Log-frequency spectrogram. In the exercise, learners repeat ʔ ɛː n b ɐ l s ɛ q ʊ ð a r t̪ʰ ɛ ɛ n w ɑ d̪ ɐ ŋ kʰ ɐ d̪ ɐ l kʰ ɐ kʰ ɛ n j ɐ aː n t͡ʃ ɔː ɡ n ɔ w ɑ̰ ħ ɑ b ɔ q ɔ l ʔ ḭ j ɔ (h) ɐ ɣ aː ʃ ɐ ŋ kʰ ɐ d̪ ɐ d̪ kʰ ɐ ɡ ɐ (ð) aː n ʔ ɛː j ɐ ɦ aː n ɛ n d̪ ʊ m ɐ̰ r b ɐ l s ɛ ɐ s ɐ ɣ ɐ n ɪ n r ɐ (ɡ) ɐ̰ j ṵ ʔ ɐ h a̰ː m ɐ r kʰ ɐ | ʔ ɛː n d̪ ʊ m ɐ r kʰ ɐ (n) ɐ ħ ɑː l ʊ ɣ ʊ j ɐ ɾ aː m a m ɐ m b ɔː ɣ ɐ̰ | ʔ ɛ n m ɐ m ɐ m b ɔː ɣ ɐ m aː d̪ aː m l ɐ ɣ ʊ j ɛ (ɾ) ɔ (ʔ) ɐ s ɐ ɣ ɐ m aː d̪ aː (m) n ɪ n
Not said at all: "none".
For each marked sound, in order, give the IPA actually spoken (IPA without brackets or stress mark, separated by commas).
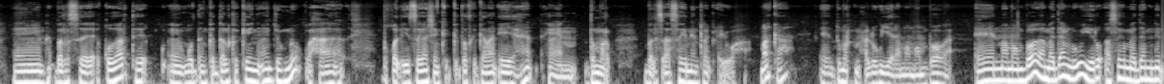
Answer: s, ð, ɡ, m, ɾ, ʔ, m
